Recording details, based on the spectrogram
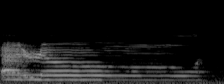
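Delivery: as low and deep as possible, soft.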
